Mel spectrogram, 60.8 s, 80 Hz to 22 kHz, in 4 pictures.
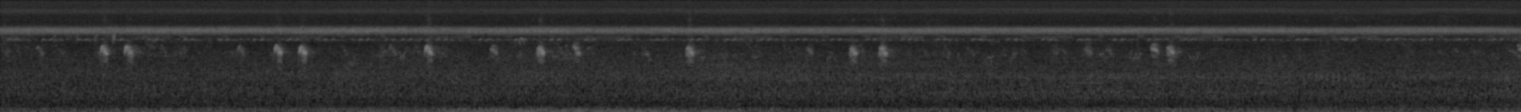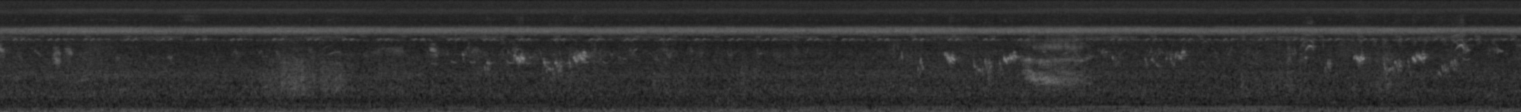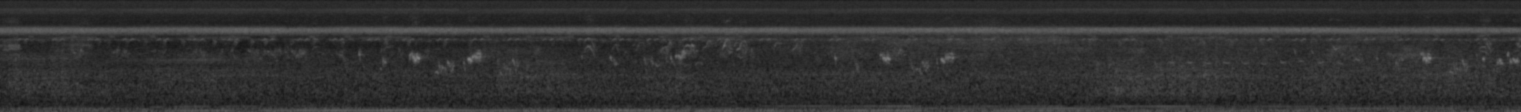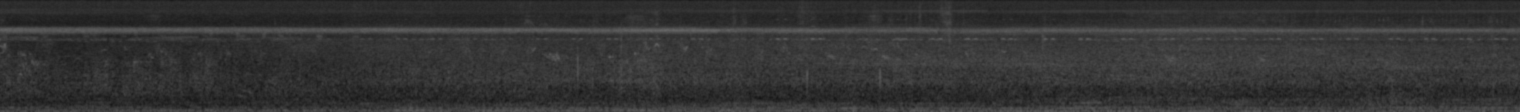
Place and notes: Riverside Park, Birds singing
Zoom H4n +Rode NT4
